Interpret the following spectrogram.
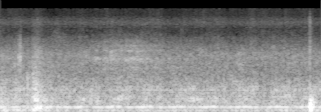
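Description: A steady mechanical hum, with a soft tap about a quarter second in.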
